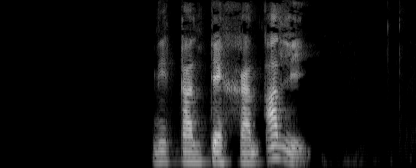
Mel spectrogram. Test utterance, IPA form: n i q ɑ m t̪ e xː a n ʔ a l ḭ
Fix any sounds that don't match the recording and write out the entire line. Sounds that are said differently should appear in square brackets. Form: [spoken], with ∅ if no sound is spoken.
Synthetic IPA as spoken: n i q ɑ [n] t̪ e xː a n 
